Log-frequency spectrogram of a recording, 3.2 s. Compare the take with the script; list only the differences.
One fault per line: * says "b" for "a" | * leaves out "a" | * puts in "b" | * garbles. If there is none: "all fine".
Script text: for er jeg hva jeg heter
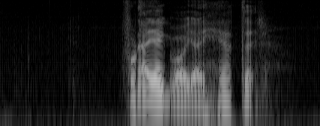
all fine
